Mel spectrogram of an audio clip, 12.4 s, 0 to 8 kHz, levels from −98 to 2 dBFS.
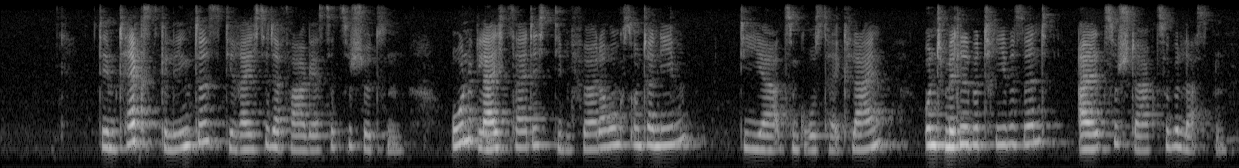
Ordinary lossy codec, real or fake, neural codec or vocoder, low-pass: none; real; none; none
